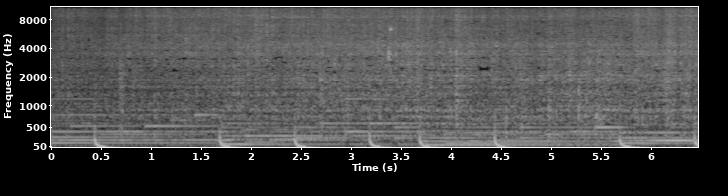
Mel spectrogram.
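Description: Oil sizzling steadily in a wok as dried chillies, garlic and ginger fry, over background music with a steady beat.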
